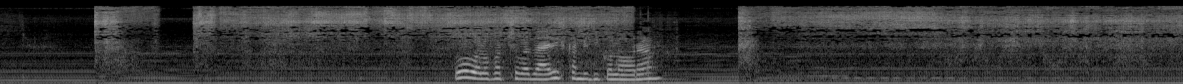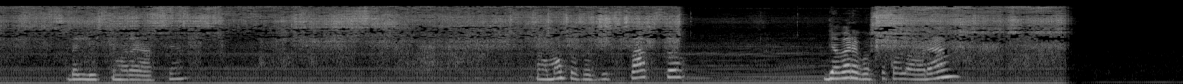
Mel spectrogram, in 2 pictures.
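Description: An airbrush hisses in bursts as it sprays paint.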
